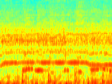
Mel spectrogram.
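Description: Rock band playing live: electric guitar, bass guitar and drum kit, with a long held high note over a steady drum beat.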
